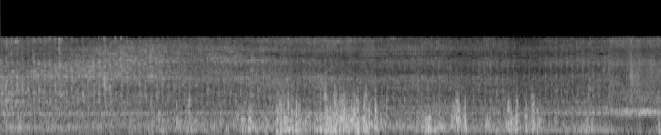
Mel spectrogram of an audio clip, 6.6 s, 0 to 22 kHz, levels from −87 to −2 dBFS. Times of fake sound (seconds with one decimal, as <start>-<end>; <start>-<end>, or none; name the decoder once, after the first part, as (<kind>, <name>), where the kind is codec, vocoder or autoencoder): 6.1-6.6 (codec, ZipCodec)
